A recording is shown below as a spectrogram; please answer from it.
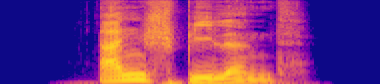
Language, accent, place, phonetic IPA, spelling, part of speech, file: German, Germany, Berlin, [ˈanˌʃpiːlənt], anspielend, verb, De-anspielend.ogg
- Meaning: present participle of anspielen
